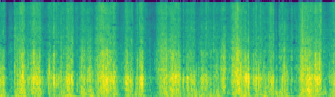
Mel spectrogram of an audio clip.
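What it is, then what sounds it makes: Artificial grass mat. Long nails scratch and tap fast across the surface of a synthetic plastic turf mat. The result is a series of dry, rustling scrapes and quick taps concentrated in the midrange, with little low end and very short decay.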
